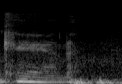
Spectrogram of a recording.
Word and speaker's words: can: we can do something, native English speakers will probably not pronounce the ah in can. It's almost like they jump from the C to the N, or if they do pronounce it, it's just like a little grunt, like can.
